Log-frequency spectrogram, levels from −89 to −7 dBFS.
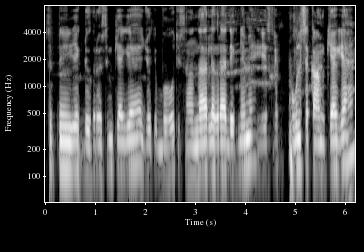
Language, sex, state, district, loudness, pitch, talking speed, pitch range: Hindi, male, Bihar, Supaul, -20 LUFS, 120 Hz, 260 wpm, 115-125 Hz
